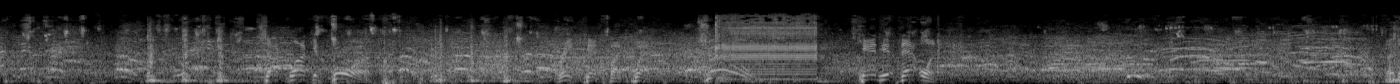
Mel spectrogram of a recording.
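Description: Arena sound of a college basketball game in play: a ball dribbling on hardwood, sneakers squeaking and crowd noise. About seven seconds in, the shot-clock buzzer sounds for about a second, signalling a shot-clock violation.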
